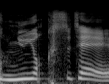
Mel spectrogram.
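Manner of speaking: French pronunciation of "New York City". Listing fashion cities where expensive goods are sold: French accent. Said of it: "gave New York City a French accent".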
